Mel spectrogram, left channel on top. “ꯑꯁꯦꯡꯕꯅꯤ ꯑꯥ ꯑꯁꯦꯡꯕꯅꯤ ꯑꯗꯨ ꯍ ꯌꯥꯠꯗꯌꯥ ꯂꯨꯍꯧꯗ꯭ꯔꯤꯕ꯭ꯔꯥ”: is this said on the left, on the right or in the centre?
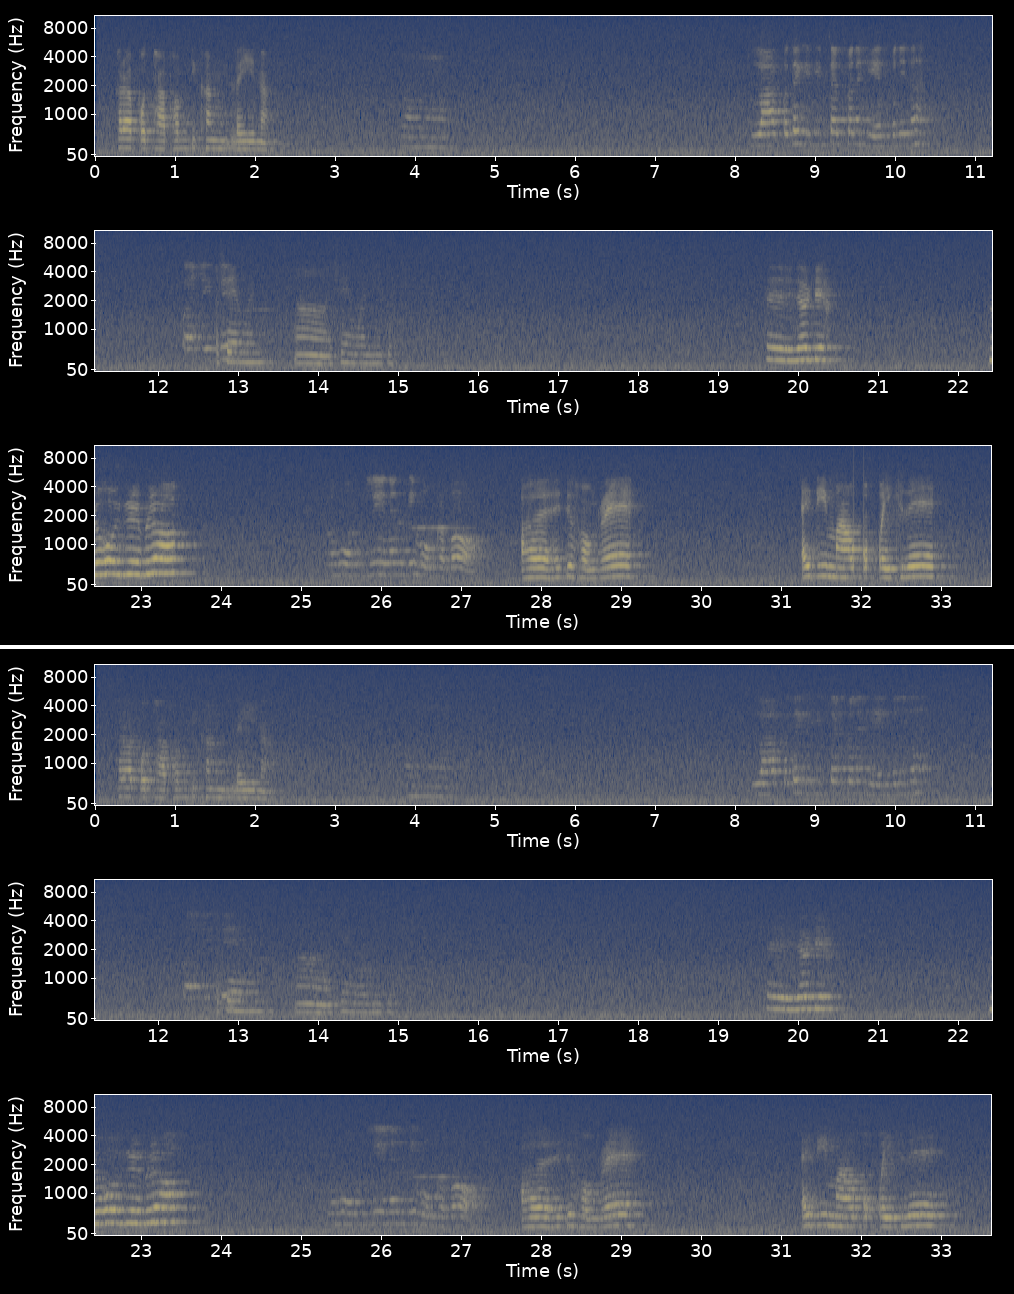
Left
